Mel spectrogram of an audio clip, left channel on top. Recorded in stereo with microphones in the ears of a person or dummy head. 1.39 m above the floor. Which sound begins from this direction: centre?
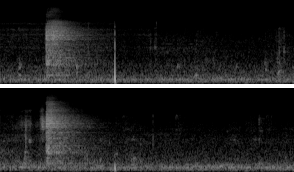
A snare drum, at 0.5 s.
